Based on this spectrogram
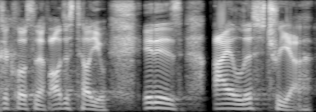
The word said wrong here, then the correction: Ilystrae: Oh, no, Ilystrae. Ilystrae.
